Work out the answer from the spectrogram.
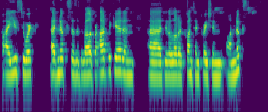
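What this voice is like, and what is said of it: Irish accent. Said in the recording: “I'm Irish, as you can probably tell by my accent”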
